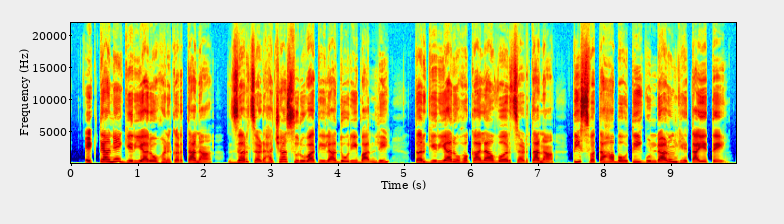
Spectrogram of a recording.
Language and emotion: Marathi, neutral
